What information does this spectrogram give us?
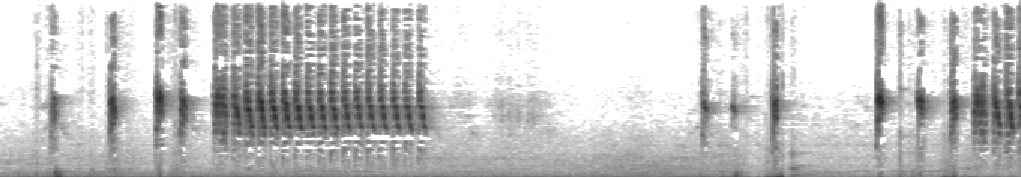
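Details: Common iora giving kleper-style song, clear and lively, meant to coax quiet birds into singing: sharp isolated chips, then a fast high trill of even pulses for nearly two seconds, followed later by more chips and the start of another trill.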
